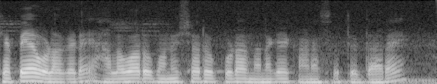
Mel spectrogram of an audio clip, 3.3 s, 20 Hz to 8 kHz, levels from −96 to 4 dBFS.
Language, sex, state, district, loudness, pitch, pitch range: Kannada, male, Karnataka, Bangalore, -18 LUFS, 115 Hz, 105-120 Hz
